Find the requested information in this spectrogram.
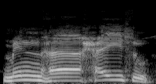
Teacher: نون ساکن کے بعد ہا ہے, اظہار حلقی ہوگا, غنہ نہیں ہوگا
